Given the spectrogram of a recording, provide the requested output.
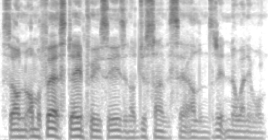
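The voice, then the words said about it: Thick Yorkshire accent, somewhat mellowed. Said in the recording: “Yorkshire twang? ... I've got quite a thick accent. It's mellowed as I've sort of lived over here”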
